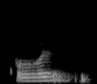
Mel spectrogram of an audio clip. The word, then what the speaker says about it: Kohlrausch: Goldrosh law. This is how you pronounce it.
